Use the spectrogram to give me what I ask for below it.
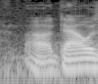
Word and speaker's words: Tao: Tao is actually, we spell it with a T, T-A-O, but it's actually a soft D, Taoism.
